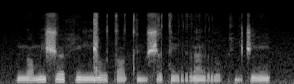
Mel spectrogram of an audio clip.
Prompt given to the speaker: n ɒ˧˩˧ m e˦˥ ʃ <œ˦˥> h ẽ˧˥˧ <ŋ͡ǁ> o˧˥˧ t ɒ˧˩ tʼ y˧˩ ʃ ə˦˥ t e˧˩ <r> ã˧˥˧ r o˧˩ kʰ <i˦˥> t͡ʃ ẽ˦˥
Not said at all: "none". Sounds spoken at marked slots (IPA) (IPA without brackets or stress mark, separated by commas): œ˦˥, ŋ͡ǁ, r, i˦˥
